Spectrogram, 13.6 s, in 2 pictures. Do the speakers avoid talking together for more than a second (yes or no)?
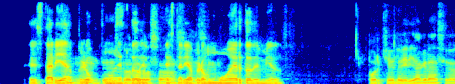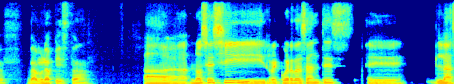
no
